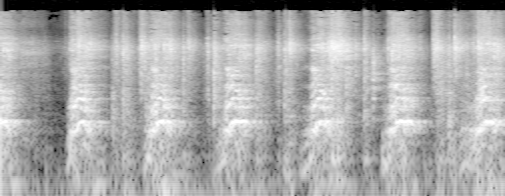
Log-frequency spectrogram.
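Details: Pet dog from a funny compilation barking steadily, six sharp, harsh barks in about five seconds, evenly spaced with short pauses between.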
